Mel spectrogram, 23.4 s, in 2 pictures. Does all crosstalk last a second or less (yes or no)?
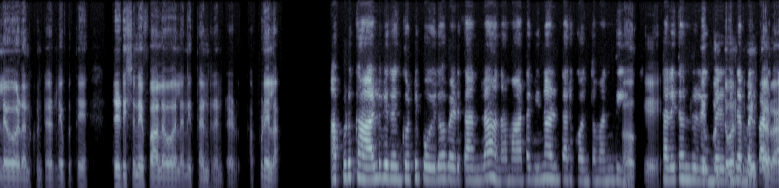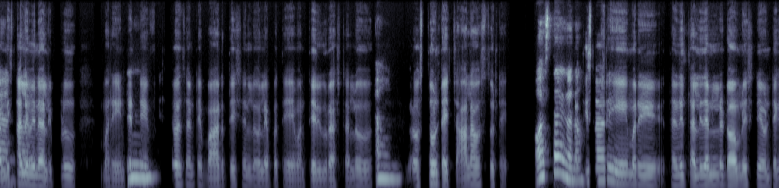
no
